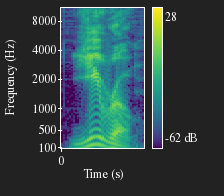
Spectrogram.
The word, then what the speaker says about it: gyro: There's no hard G. Yeet. Gyro.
